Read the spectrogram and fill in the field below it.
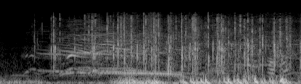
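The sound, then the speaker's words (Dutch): Quick, rhythmic footfalls of people running toward the opening of a neighbourhood campsite in Flevopark, fairly loud, with heavy breathing and some voices or a brief tonal call at the start. “We rennen snel naar de opening toe, zodat we zodat we kunnen meeluisteren.”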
